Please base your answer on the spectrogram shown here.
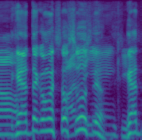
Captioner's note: speaking In Foreign Language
